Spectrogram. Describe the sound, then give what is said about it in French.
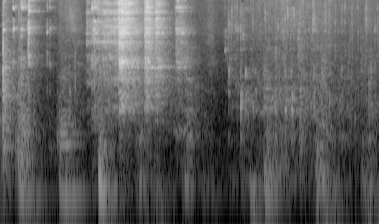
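Dishes and cutlery clatter and clink irregularly as children clear the table, with a brighter burst of rattling plates midway and some running water. Faint voices murmur underneath. “Les enfants, on débarrasse la table”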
